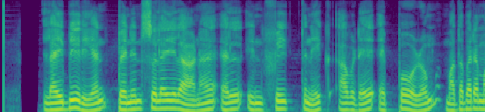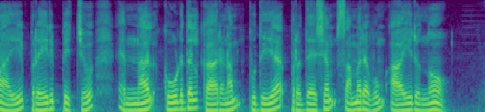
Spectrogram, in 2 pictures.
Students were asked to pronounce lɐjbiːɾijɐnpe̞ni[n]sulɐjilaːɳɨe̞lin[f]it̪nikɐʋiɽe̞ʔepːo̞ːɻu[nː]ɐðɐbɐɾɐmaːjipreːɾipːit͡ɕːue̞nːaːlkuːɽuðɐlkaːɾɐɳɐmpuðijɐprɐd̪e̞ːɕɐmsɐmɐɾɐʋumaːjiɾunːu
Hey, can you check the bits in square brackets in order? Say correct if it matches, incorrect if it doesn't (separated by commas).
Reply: correct, correct, incorrect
